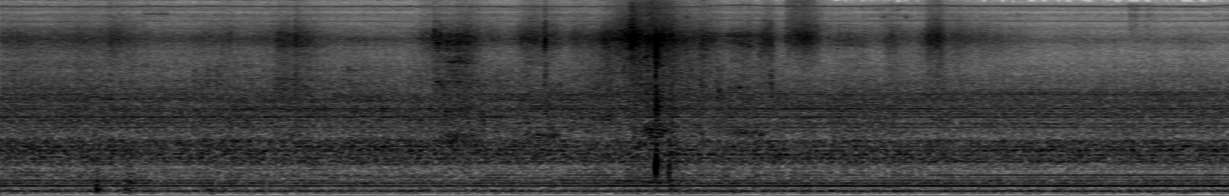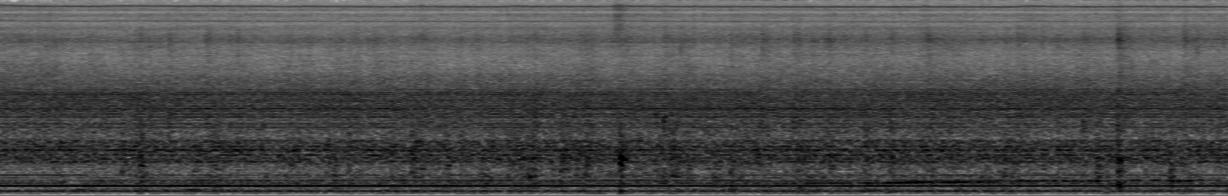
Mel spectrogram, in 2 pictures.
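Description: Laundry thuds inside a washing machine drum.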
